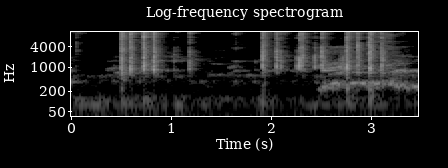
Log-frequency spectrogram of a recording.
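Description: Someone types a PowerShell command on a computer keyboard: a close, quick run of crisp key clicks in short bursts with brief pauses, over a faint low hum and no talking.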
